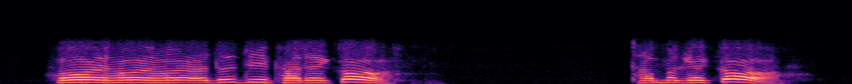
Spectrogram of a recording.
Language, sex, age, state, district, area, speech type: Manipuri, male, 45-60, Manipur, Chandel, rural, conversation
